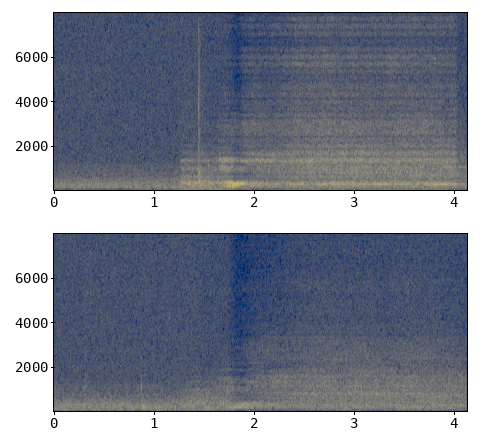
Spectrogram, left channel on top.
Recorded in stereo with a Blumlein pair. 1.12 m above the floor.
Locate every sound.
1.3 s a toilet flushing: 40° left, 3.5 m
